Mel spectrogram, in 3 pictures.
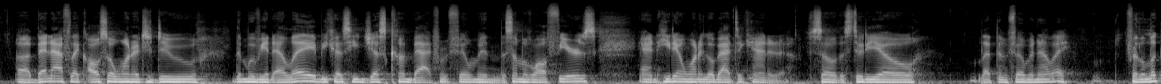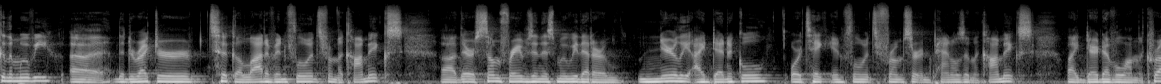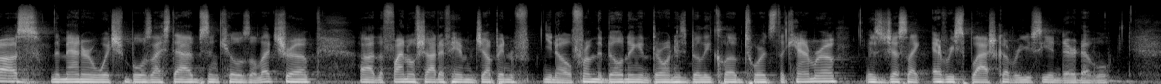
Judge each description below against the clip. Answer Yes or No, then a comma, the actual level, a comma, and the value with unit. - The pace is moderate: No, fast, 210 wpm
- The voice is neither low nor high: No, low, 115 Hz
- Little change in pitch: Yes, narrow, 2.1 semitones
